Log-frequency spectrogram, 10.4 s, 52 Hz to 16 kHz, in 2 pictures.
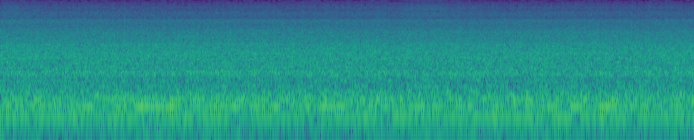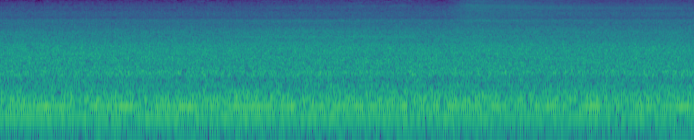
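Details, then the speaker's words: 1987 Patton CA-1284 12" rotary box fan with the front guard back on, on low after medium. Steady soft whir with a faint even hum and no rattle or knocking; it runs very smoothly with minimal vibration. "it's running very smoothly minimum vibration"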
